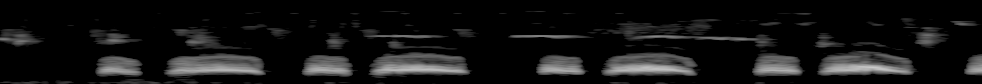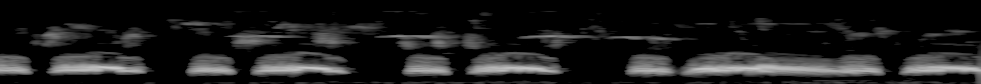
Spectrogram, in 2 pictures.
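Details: Spotted dove, a wild-caught bird with a fine voice, repeats soft hollow coos in the thúc gù manner, almost one each second. Short notes alternate with longer swelling ones, over quiet background twittering.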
